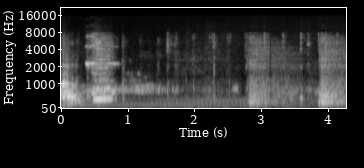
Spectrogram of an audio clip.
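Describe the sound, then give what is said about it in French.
Bursts of loud metallic banging and clattering as prison inmates pound on their doors and bars come in irregular waves, with faint shouting mixed in and a reverberant quality. “Ils tapent dans leur port, dans leur barreau, tout, ça crie, ça dit que c'est l'appel à bloquer demain.”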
